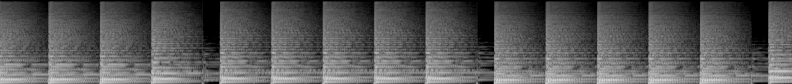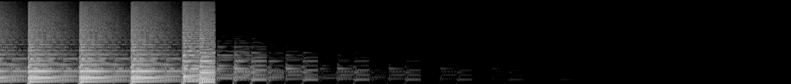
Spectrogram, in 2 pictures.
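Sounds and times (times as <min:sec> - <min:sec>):
175 BPM electro music: 0:00.0 - 0:10.4.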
